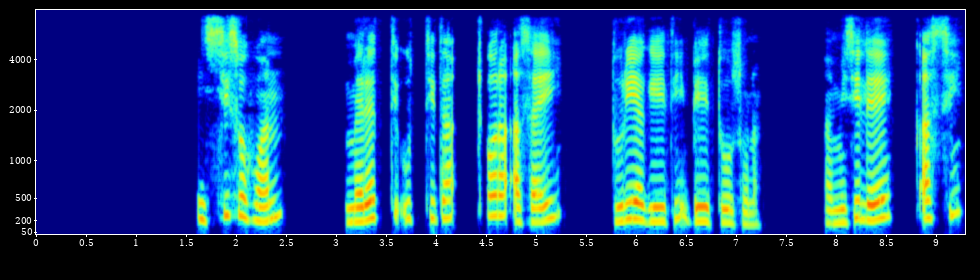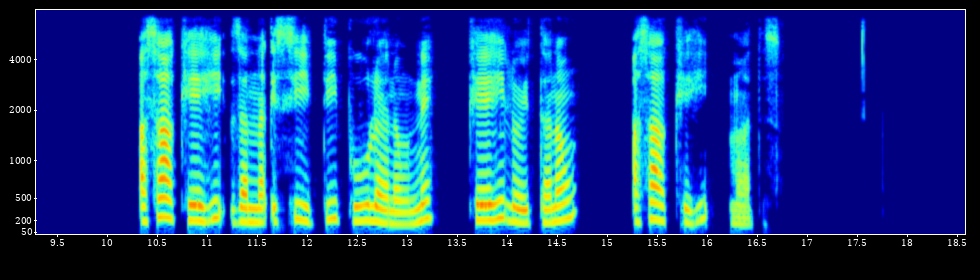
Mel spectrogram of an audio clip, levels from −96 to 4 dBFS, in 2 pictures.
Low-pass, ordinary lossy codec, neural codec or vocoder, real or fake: 7.2 kHz; AAC, 48 kbps; none; real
